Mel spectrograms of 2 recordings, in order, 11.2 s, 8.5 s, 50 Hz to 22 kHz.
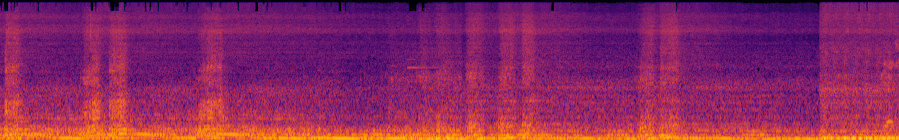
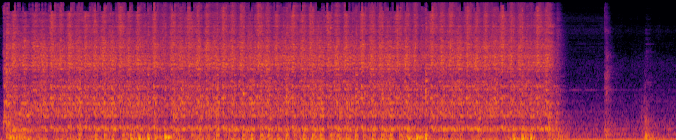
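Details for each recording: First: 1956 Chevy Bel Air with Chevy 307 V8, first proper run, just started: steady running with a few throttle blips; faint light valve train ticking under the exhaust, otherwise smooth and even. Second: 1956 Chevy Bel Air, 307 V8 after lifter replacement, coil rewired to distributor: steady starter cranking about three beats a second for seven seconds, never catching; no start, suspected loose distributor wire or connection.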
